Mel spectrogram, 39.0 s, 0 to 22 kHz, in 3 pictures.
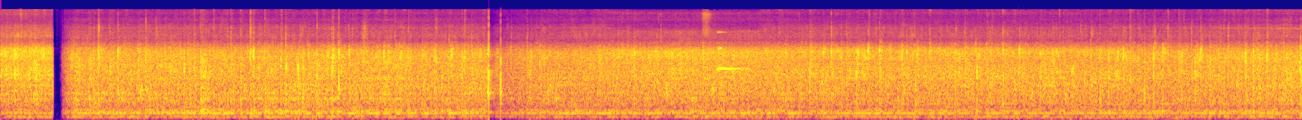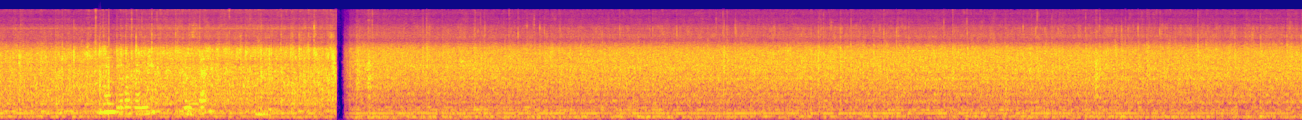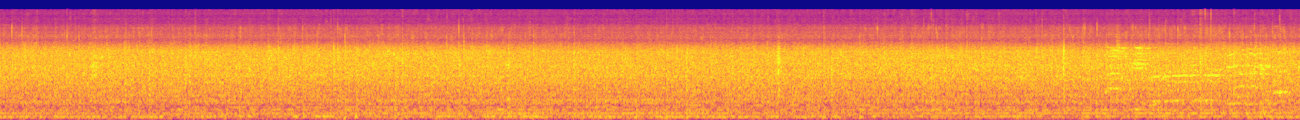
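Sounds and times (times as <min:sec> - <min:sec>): food sizzling in a pan: 0:00.0 - 0:39.0.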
